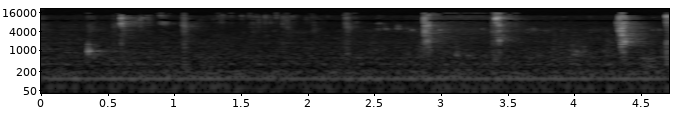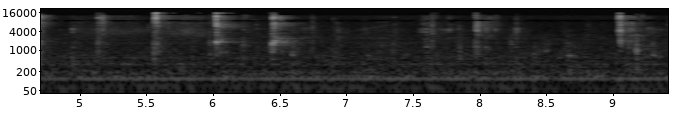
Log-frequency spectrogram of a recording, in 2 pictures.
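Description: Close-miked chewing and biting on barbecue-sauced pork ribs, with scattered wet mouth clicks and smacks over a steady low hum.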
